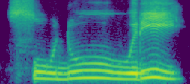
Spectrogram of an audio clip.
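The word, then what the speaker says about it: صدور: And suduri, ri, not ri, suduri, no, suduri, do. And also dal is also light, do. Don't say do, sudu, not like a dad. Don't say suduri, say suduri, do.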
